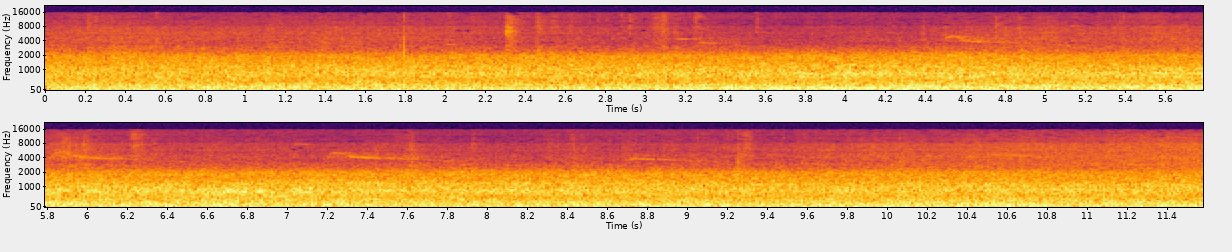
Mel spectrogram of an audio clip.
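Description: Steady outdoor background hum, with about five short, high, falling bird chirps spaced a second or two apart.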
